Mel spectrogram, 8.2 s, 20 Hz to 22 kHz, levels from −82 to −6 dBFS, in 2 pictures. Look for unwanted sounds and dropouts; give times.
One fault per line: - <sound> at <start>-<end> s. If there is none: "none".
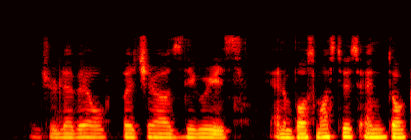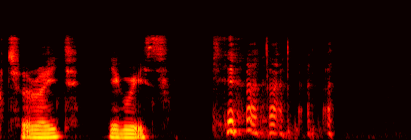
- laugh at 6.2-7.5 s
